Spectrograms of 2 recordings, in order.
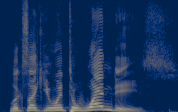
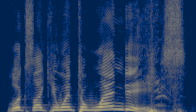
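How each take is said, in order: First: Bank agent. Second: Higher, louder, slower, rising at the end; incredulous bank agent. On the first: Bank agent reads back the charges. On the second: Bank agent reads out a second Wendy's charge, mock incredulous. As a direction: stretch it out in mounting mock disbelief. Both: Acted.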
